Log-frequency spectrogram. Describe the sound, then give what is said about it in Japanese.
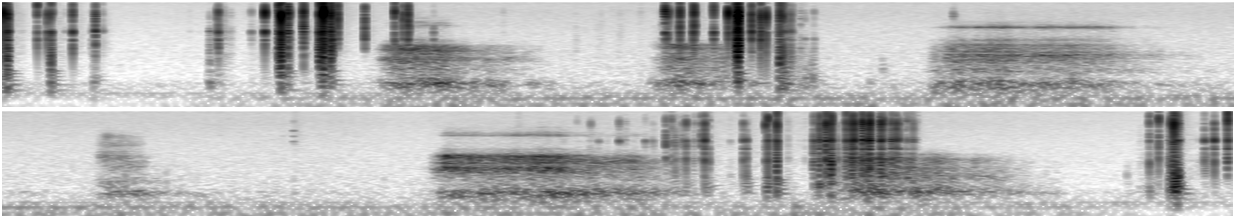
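Intimate scraping and crackling in short bursts, with sharp clicks between soft rustling strokes, as an ear pick scratches out fine bits of earwax, with no talking. “細かい垢が早速取れていってますよ。”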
